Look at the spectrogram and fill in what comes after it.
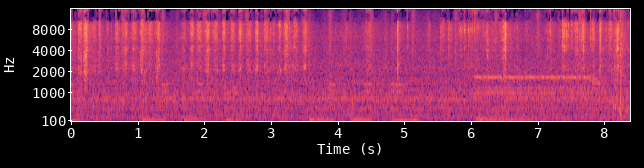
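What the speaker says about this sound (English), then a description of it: "just take a piece of sandpaper, about 120 grit's good, just enough to get a scratch on them" 120-grit sandpaper rubs back and forth over pen tubes in a steady, close scratching rasp, with repeated low strokes and no talking.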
